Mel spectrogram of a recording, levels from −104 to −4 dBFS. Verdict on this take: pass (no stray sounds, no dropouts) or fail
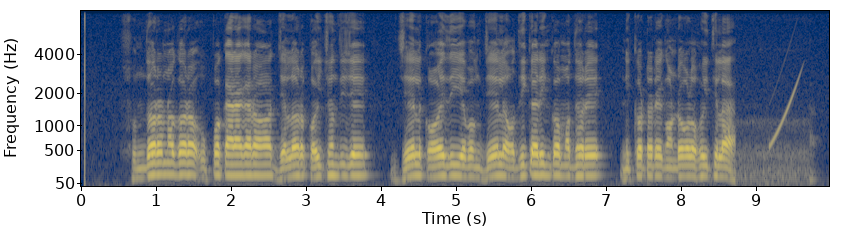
fail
